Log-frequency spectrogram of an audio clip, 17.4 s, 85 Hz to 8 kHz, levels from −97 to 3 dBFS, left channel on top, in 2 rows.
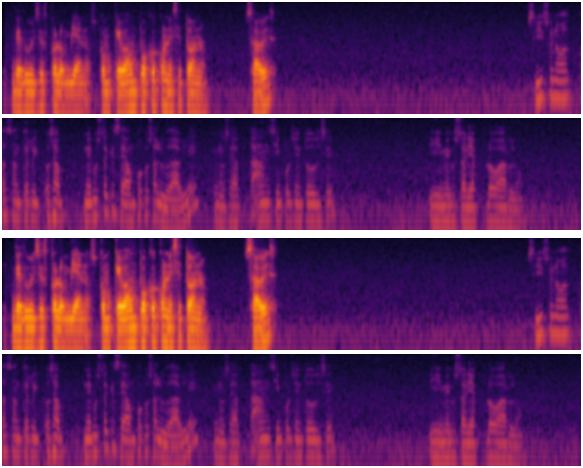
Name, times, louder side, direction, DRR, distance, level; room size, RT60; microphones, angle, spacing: voice 1, 0.0-3.1 3.6-4.1, right 6 dB, 70° right, 0.4 m, -23 dB
voice 2, 7.9-9.6 9.9-13.7 15.1-16.5, equal, 5° left, 6.3 m, -48 dB
head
